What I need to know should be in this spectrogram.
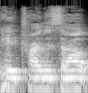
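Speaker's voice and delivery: ordinary delivery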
